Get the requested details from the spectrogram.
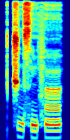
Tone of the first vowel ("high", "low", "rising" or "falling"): falling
